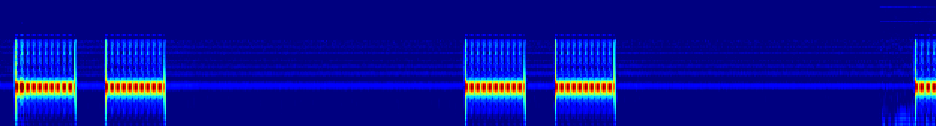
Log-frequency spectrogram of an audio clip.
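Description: A telephone rings in the familiar double-pulse pattern, two short buzzy bursts, a pause, then two more, with a third ring starting as it ends. It is clear and steady, with no voices.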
